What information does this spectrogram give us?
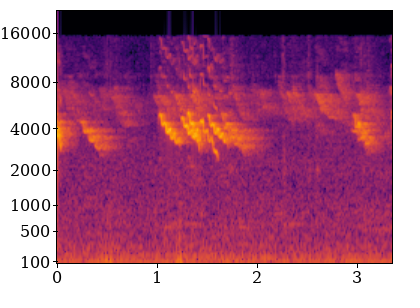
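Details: Lemon-bellied white-eye colony calls used as a lure: a soft chirp, a pause, then a loud cluster of high, overlapping chattering notes, and another burst at the end over a faint low hum.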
